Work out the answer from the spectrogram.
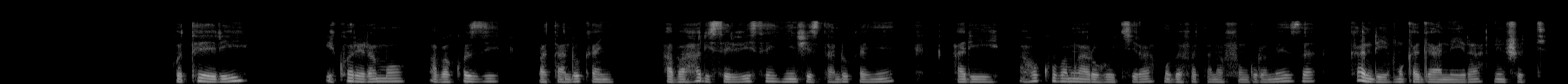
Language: Kinyarwanda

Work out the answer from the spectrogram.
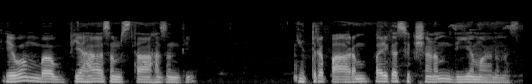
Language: Sanskrit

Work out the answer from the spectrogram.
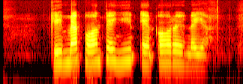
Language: Kalenjin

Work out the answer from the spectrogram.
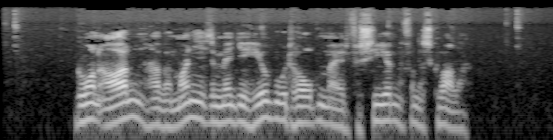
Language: Western Frisian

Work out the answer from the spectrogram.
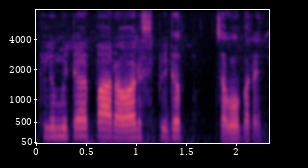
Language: Assamese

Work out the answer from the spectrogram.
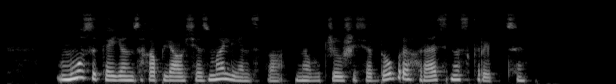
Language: Belarusian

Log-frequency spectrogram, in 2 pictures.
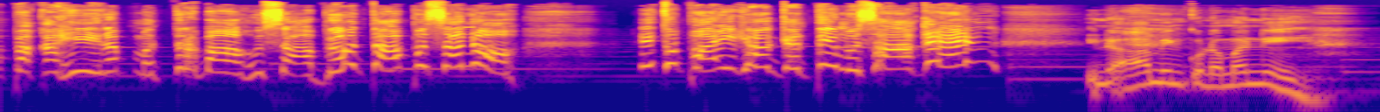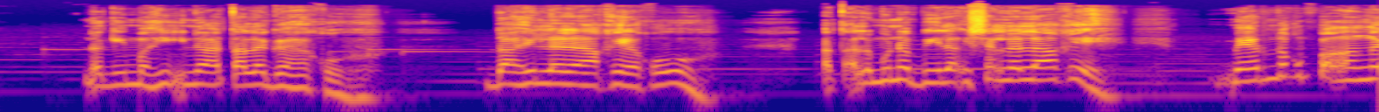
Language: Filipino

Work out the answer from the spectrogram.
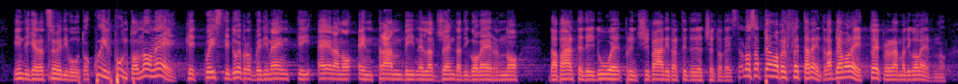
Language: Italian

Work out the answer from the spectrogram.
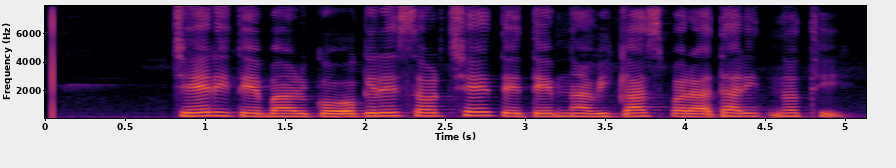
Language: Gujarati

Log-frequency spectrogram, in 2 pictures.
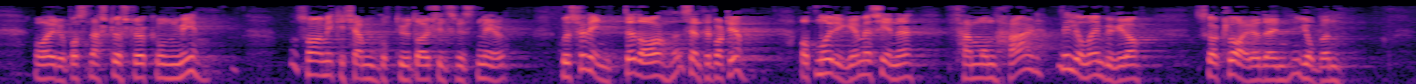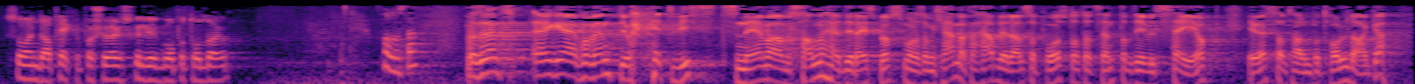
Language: Norwegian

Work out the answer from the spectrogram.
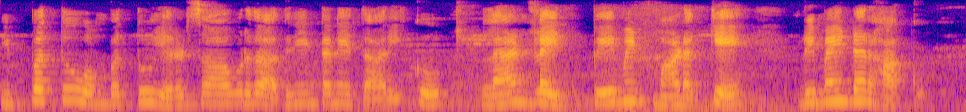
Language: Kannada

